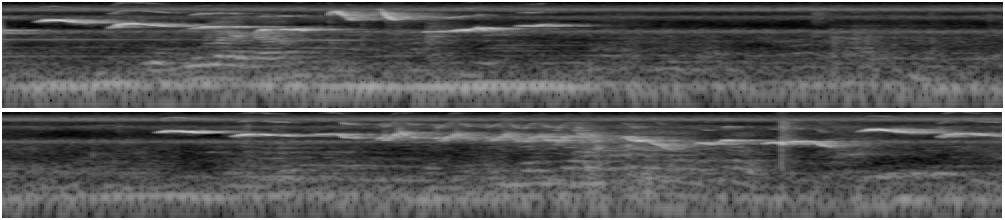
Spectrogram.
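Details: Oriental magpie-robin kept in a cage during taming, giving bursts of clear descending whistles and rapid trilled notes, split by a two-second pause, with low voices murmuring nearby.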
